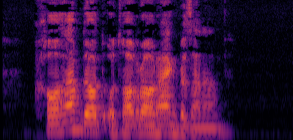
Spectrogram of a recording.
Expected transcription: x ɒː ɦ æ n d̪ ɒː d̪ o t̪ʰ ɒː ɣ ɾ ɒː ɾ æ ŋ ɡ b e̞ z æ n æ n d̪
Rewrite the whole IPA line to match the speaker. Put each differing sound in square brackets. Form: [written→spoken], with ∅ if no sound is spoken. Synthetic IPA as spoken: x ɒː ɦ æ [n→m] d̪ ɒː d̪ o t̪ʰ ɒː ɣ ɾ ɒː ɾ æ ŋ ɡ b e̞ z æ n æ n d̪

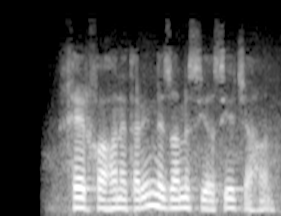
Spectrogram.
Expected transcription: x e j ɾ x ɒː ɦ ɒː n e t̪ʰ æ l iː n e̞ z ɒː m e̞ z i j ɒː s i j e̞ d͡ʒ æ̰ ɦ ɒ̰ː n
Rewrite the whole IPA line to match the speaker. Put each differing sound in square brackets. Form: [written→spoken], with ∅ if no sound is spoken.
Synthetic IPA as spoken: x e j ɾ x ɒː ɦ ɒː n e t̪ʰ æ [l→ɾ] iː [n→nː] e̞ z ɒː m e̞ [z→s] i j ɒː s i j e̞ d͡ʒ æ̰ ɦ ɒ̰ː n

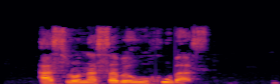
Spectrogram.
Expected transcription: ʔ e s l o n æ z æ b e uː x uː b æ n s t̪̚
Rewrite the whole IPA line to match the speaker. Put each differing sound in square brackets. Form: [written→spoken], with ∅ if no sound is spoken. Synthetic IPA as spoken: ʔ [e→æ] s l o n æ [z→s] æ b e uː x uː b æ [n→∅] s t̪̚

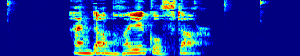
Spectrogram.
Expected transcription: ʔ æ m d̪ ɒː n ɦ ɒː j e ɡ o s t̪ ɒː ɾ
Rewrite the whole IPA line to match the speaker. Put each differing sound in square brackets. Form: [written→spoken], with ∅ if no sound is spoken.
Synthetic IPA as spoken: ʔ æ [m→n] d̪ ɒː [n→m] ɦ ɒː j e ɡ o [s→f] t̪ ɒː ɾ

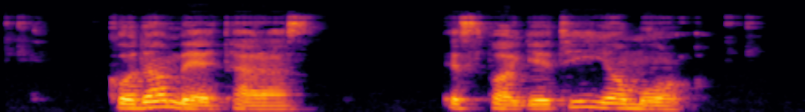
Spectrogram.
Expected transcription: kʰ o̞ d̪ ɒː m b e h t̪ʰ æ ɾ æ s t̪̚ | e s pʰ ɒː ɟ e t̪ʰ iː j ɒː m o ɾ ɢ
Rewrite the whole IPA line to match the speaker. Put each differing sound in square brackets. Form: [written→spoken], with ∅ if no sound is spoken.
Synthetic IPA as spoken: kʰ o̞ d̪ ɒː m b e h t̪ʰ æ ɾ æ s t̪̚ | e s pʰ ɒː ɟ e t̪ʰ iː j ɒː m o ɾ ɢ

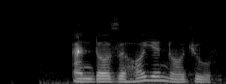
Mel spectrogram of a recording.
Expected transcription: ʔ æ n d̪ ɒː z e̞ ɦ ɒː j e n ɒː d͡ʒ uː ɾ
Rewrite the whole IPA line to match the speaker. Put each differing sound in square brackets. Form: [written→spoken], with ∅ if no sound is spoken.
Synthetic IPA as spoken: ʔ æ n d̪ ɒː z e̞ ɦ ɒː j e n ɒː d͡ʒ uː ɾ

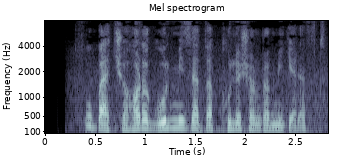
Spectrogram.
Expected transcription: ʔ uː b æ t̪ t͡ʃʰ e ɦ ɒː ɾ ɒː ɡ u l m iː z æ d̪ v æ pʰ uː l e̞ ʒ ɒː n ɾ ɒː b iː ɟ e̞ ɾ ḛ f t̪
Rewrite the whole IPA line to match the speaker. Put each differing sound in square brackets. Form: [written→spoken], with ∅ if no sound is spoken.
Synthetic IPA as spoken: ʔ uː b æ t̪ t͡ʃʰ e ɦ ɒː ɾ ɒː ɡ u l m iː z æ d̪ v æ pʰ uː l e̞ [ʒ→ʃ] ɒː n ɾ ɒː [b→m] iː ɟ e̞ ɾ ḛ f t̪

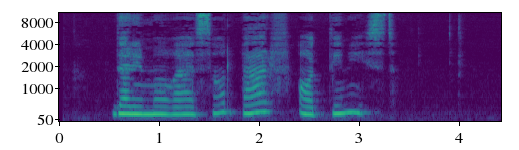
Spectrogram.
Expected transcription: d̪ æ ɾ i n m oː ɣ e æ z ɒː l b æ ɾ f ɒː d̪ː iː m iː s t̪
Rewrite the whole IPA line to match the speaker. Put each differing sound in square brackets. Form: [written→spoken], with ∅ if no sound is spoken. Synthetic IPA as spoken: d̪ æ ɾ i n m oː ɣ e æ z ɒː l b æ ɾ f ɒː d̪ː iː [m→n] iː s t̪

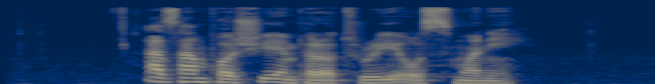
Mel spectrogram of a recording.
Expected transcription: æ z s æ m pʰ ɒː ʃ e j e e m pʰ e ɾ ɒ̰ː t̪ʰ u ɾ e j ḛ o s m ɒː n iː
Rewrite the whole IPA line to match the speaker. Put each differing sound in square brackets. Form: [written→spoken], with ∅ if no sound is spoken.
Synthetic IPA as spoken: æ z [s→h] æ m pʰ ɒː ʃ [e→i] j e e m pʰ e ɾ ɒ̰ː t̪ʰ u ɾ [e→i] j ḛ o s m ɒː n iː

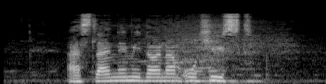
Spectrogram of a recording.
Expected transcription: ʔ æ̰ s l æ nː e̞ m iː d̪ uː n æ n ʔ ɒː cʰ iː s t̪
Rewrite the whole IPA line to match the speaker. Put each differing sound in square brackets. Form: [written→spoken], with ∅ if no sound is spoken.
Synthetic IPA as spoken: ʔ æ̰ s l æ nː e̞ m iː d̪ [uː→ɒː] n æ [n→m] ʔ [ɒː→uː] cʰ iː s t̪

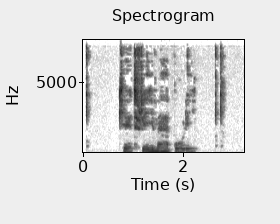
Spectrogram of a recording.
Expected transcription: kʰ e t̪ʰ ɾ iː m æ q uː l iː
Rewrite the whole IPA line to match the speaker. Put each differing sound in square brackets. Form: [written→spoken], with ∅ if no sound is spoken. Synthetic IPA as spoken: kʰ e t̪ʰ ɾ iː m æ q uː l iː

